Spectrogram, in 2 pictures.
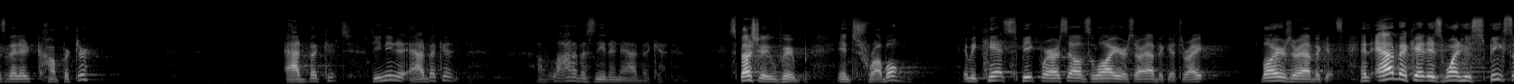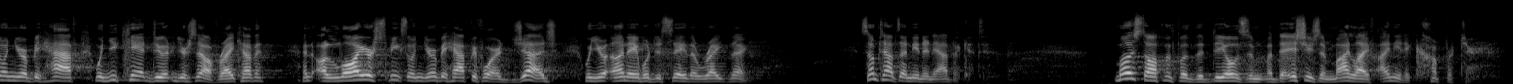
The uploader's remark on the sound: Final Session of All Souls' Ignite Conference (Inner Healing) Weekend.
